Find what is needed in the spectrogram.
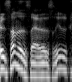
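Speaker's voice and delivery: slow, drawn-out mock West Country Somerset; lightly mocking West Country Somerset. Shown as a demonstration. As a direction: stretch Somerset out lazily, a touch of mock yokel. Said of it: "um, Somerset".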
